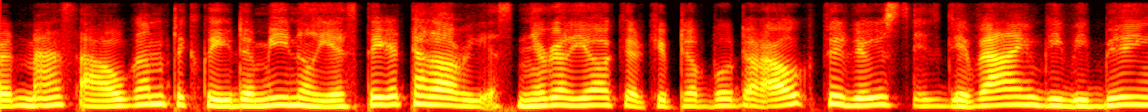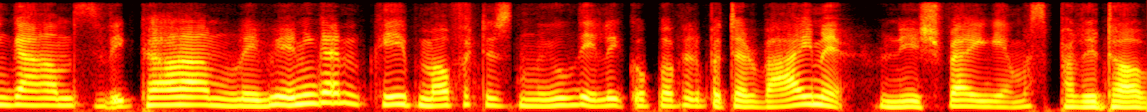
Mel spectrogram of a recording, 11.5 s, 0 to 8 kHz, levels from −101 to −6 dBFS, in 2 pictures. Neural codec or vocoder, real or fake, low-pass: codec, 16 kHz in and 24 kHz out, 0.4 kbps, LongCat-Audio-Codec, four codebook decoder; fake; 7.2 kHz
